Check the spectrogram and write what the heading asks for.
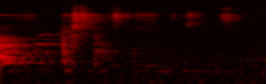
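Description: Faint, brief rustles of a hand handling cloth and a zipper on a sewing table, just after a woman's voice trails off with a rising tone at the start.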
